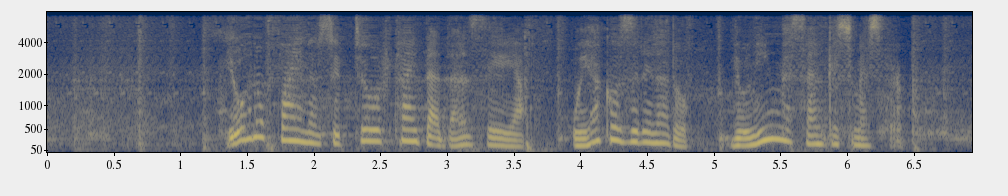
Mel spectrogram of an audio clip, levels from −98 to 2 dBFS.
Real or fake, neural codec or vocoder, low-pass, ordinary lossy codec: fake; codec, 16 kHz, 1.1 kbps, Voila-Tokenizer; 7.2 kHz; none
